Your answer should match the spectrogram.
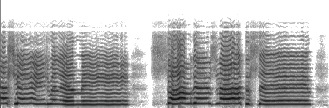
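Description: A young female voice singing solo, with no backing audible, in about three phrases, each ending on a long held note, with brief silent breaths between them.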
